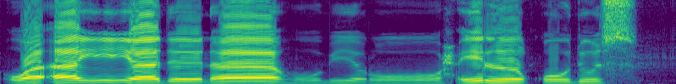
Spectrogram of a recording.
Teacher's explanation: Dal sukun sebagaimana yang awal wajib dipantulkan karena ia bacaan qalqalah. Nahu mad tabi'i ada fathah bertemu alif.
